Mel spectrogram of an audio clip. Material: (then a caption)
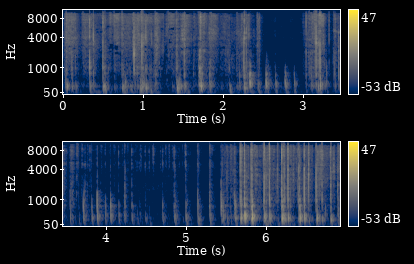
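Paper. The glossy back cover of a paperback novel is tapped quickly with the fingertips and short nails of both hands. The result is a rapid, uneven patter of short, dry taps with a dull, low-mid thump and almost no ringing. The taps come in fast bursts with brief pauses and grow louder and denser toward the end.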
